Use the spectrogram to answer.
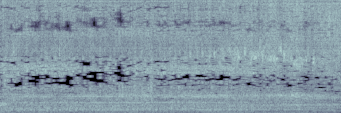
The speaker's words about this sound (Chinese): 小店的外头摆放着两个台子，一个是电砂轮，一个是人工的，根据不同冰刀选择不同机器。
